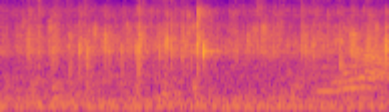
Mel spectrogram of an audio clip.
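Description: Chopped large onions sautéing in a pan, a close, moderately loud sizzling hiss with small crackles throughout, briefly and with no clear talking.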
